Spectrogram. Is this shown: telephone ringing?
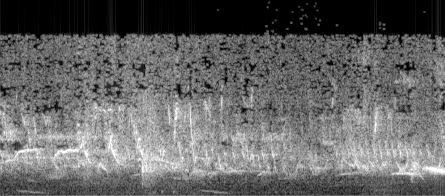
no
